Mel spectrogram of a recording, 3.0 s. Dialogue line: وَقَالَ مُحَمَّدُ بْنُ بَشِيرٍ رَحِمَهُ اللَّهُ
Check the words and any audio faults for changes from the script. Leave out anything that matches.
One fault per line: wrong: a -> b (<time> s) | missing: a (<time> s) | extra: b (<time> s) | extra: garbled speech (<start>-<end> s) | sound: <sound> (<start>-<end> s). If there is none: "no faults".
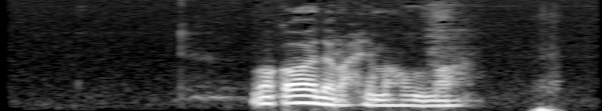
missing: مُحَمَّدُ بْنُ بَشِيرٍ (1.7 s)
sound: whoosh (2.6-2.8 s)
